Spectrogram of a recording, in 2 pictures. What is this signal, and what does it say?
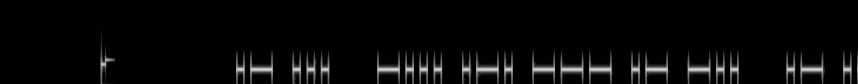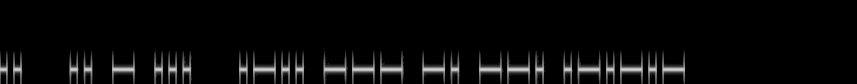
Morse code, heard as a keyed tone, about 17 wpm, 700 Hz. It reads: AS BROAD AS ITS LONG.
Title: Sentences from Top 1000 Words 17wpm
